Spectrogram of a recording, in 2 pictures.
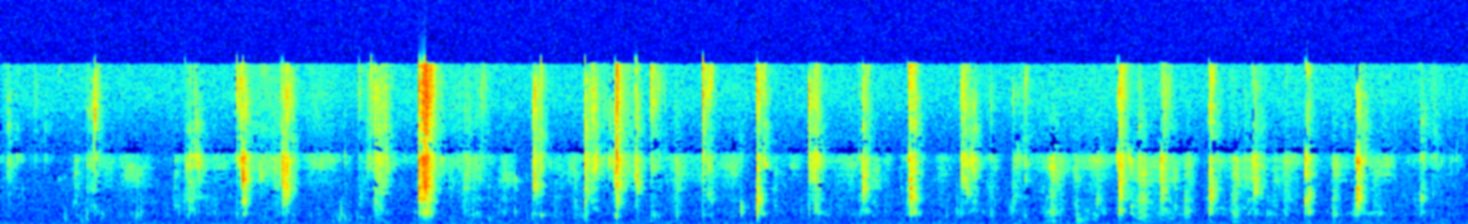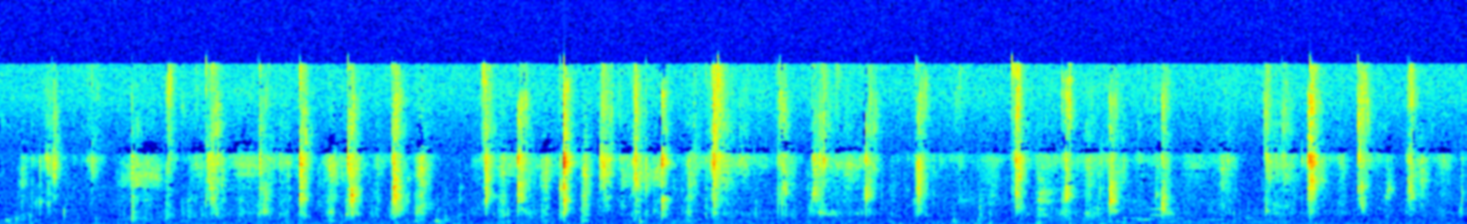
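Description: Close-miked chewing of a hand-fed mouthful of rice and dal, with many short crunching clicks and wet mouth sounds coming a few times a second.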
